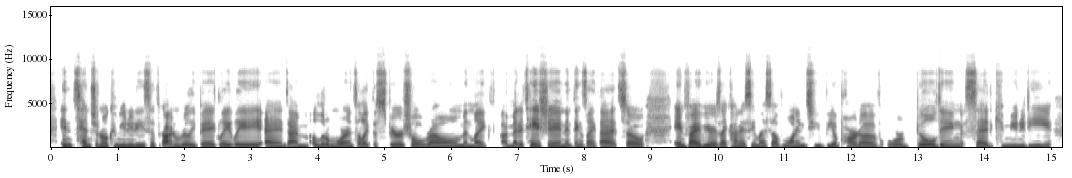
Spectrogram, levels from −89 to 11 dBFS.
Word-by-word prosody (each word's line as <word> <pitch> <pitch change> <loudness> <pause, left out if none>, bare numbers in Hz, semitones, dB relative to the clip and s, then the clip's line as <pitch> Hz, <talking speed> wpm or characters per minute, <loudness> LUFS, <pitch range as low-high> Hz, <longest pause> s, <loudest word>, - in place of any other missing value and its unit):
intentional 150 -1 +1
communities 145 -1 -1
have 145 -3 -4
gotten 140 0 +6
really 140 0 +1
big 140 -1 0
lately, 140 +1 +2
and 125 0 +1
I'm 120 0 +1
a - - 0
little 140 +1 -1
more 135 0 +1
into, 135 0 -3
like, 130 -1 -1
the 125 - -11
spiritual 135 +1 -1
realm 130 -1 +2
and, 120 -1 -4
like, 115 -1 0 0.2
uh, - - -3
meditation 195 - +2
and 170 +1 -5
things 175 -1 -3
like 170 -1 -2
that. 165 -1 +2
So, 135 -2 +1 0.5
in 190 +1 +3
5 195 0 +5
years, 180 -4 +1
I 135 - +2
kinda 155 +1 -3
see 155 -2 -1
myself 140 -1 -2
wanting 130 0 -2
to 265 -2 -6
be 135 - -5
a 130 - -1
part 125 0 -1
of, 125 -1 0
or 120 0 -3 0.2
building 135 -4 +1
said 125 -2 -1
community, 120 -2 -3
135 Hz, 170 wpm, -24 LUFS, 125-150 Hz, 0.5 s, gotten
